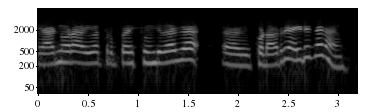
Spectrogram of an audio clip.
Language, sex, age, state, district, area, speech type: Kannada, female, 60+, Karnataka, Belgaum, rural, conversation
